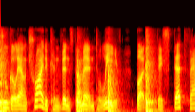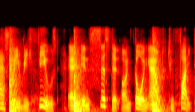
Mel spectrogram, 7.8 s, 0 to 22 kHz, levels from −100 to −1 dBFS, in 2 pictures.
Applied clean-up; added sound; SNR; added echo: none; Hammer; 3 dB; none.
